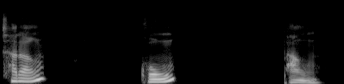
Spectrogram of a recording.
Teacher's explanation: Do not release the back of the tongue into a strong G.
